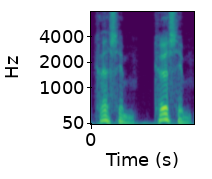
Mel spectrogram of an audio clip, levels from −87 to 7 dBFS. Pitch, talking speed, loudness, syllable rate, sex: 95 Hz, 155 wpm, -17 LUFS, 4.9 syllables/s, male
